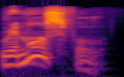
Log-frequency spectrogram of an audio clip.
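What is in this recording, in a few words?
"remorseful", English, British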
